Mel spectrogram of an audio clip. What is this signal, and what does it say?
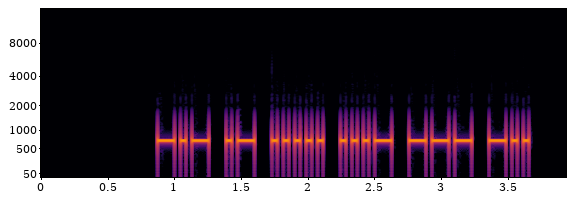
Morse code, heard as a keyed tone, about 28 wpm, 700 Hz. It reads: KA5VOD
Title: USA Call Signs 28wpm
